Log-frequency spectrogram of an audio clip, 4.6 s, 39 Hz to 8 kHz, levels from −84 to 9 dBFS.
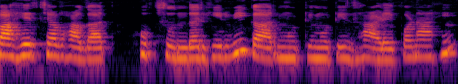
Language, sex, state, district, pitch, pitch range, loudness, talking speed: Marathi, female, Maharashtra, Gondia, 210 Hz, 200-235 Hz, -23 LUFS, 130 wpm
